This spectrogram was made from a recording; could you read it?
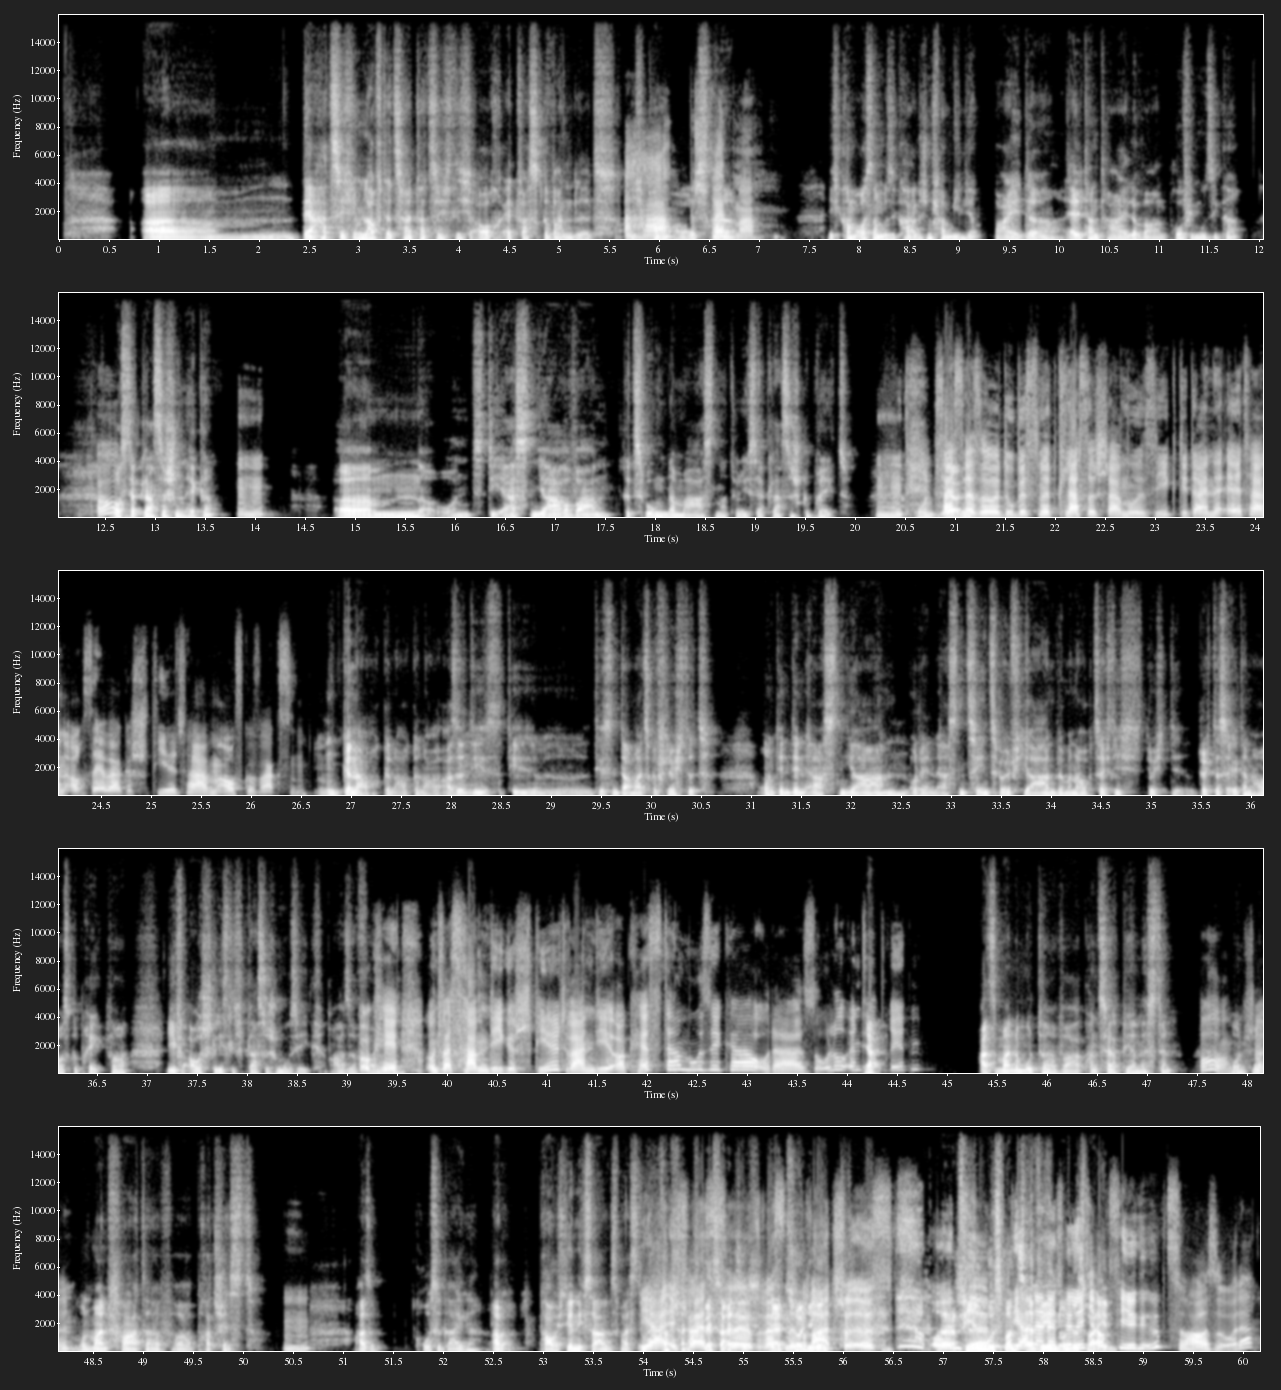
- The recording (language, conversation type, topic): German, podcast, Wie würdest du deinen Musikgeschmack beschreiben?
- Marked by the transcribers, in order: drawn out: "Ähm"; surprised: "Oh"; other background noise; laughing while speaking: "wahrscheinlich besser"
